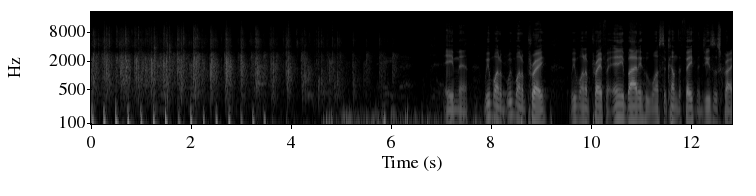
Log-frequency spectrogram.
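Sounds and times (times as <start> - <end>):
audience clapping hands: 0.0 - 6.2
speech: 7.1 - 12.8.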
